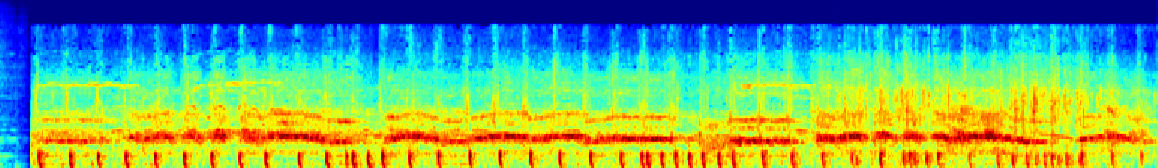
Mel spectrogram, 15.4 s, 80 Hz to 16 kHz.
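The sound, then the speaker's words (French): A loud "Normandico" radio show jingle of a crowd chanting and cheering over fast, steady rhythmic claps or stamps, the voices rising in pitch toward the end and sustained for about fifteen seconds. “Les activistes saison 2, c'est parti et tout de suite jingle Normandico.”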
